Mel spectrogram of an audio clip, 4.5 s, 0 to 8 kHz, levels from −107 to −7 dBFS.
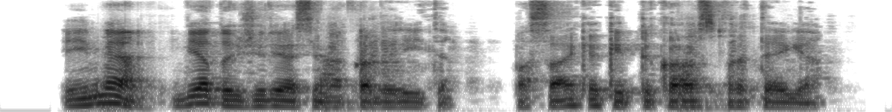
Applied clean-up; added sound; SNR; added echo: neural mask model Resemble Enhance denoiser.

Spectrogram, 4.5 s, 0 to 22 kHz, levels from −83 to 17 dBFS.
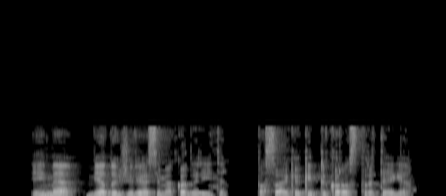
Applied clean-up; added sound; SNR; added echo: none; none; none; none.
